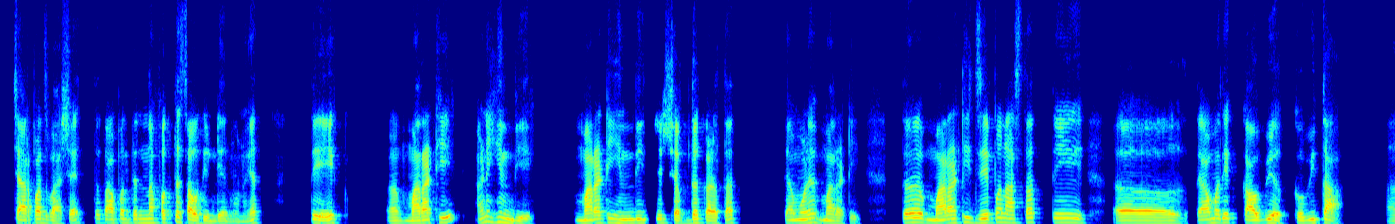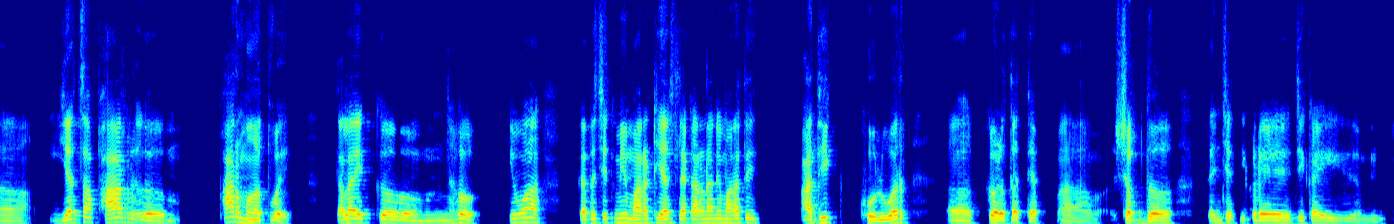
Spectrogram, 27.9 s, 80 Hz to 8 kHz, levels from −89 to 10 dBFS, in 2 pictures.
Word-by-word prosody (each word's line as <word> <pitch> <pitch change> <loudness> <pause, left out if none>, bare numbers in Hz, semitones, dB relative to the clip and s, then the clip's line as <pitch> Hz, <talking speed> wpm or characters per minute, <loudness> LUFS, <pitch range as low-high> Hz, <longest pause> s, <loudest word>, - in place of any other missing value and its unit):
4-5 120 +3 +2
भाषा 115 - -2
आहेत. - - -5
तर 140 - -6
आपण 130 +2 0
त्यांना 135 0 -2
फक्त - - -1
साउथ 115 0 +4
इंडियन 100 -2 -4
म्हणूयात. 90 +6 -7 0.5
ते 135 - +1
एक 130 -1 -3 0.6
मराठी 120 - +2 0.2
आणि 180 - -4
हिंदी 140 -10 -2
एक. - - -10 0.5
मराठी 135 +4 +3
हिंदीचे 130 +1 -2
शब्द 110 -2 0
कळतात 105 0 +2 0.5
त्यामुळे 125 +4 0
मराठी. 110 -4 -3 0.5
तर 155 +1 +6
मराठी 135 +5 +1
जे 140 +1 +3
पण 160 -2 0
असतात 140 +3 -1 0.2
ते 150 0 -1 0.5
अ, - - -1 0.8
त्यामध्ये 145 +4 +1
काव्य, 120 +3 +4 0.2
कविता 120 +3 0 0.5
अ, 100 - -13 0.6
याचा 135 +5 +2
फार 155 +2 +4
अ, 115 -3 +2 0.6
फार 175 +1 +5
महत्व 130 -6 +1
आहे. - - +2 0.5
त्याला 135 +3 +5
एक 145 0 0
अ, - - +6 0.7
हो 145 - +3 0.4
किंवा 155 +2 +1 0.4
कदाचित 140 +3 -2
मी 150 +1 0
मराठी 140 0 +2
असल्या 135 0 +3
कारणाने 135 +1 +1
मला 135 0 +2
ते 145 -1 -1 0.5
अधिक 155 +5 0 0.2
खोलवर 120 +3 +4 0.5
अ, - - -5 0.3
कळतात 125 -3 +6
त्या - - +2 0.3
अ, 95 -1 -9 0.3
शब्द 120 -1 +1 0.6
त्यांच्या 110 +1 -3
तिकडे 110 -3 +4
जे 110 - -5
काही 100 -4 -4
130 Hz, 135 wpm, -25 LUFS, 115-145 Hz, 0.8 s, तर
